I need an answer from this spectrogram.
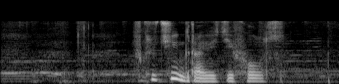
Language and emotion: Russian, neutral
